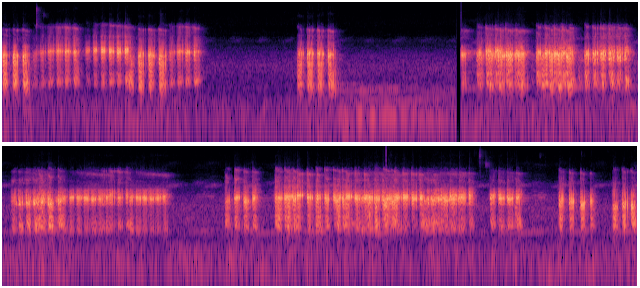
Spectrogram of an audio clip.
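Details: Chorus of male black-spotted pond frogs: loud, grating, pulsed croaks in rapid runs of several notes, broken by short silent pauses, about two per second.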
